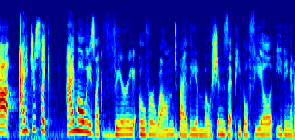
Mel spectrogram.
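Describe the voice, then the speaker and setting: A woman speaks in a normal speaking voice with an American accent. Her pitch is fairly low and her intonation lively. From US Midwest, Chicago area. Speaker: chef and restaurant owner. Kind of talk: casual chat.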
